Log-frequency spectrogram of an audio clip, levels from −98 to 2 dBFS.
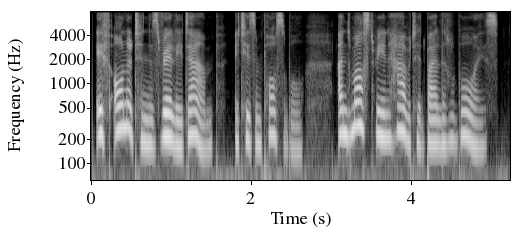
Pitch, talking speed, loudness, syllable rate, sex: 200 Hz, 170 wpm, -19 LUFS, 5.6 syllables/s, female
